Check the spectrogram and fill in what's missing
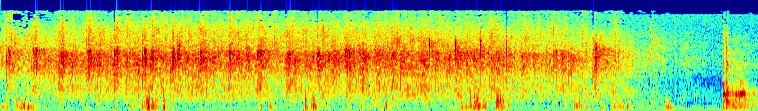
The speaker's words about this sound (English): And so I'm going to invite her to join me on stage right now, if you want to give her a round of applause.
